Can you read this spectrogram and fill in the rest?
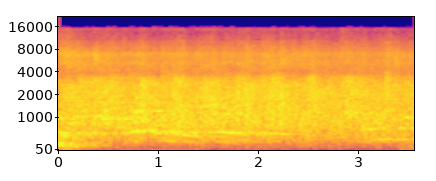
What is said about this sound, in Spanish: Denle la aplauso a Cristo Jesús.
